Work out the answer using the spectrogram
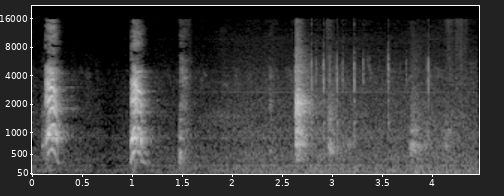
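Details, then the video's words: Jindo dog puppy in Jeonju, North Jeolla, Korea, calling and wagging its tail to invite play; three sharp, high, clear barks roughly a second apart, followed by fainter yips fading away. "같이 놀자고 꼬리치며 불러대는 귀여운 아기 진돗개"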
